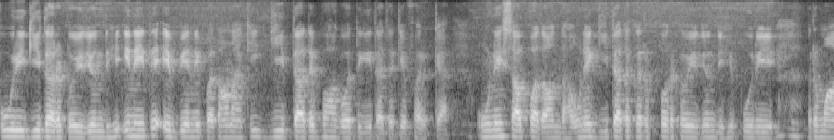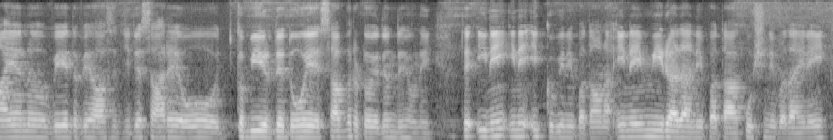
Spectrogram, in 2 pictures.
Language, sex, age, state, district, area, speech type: Dogri, male, 18-30, Jammu and Kashmir, Samba, rural, spontaneous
